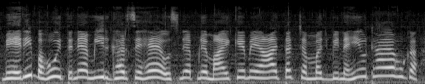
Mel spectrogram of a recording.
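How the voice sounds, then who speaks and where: Woman acting a bossy, greedy older mother-in-law, high-pitched. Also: fairly quick, close to an everyday voice. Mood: scolding. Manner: scolding, gloating, emphatic. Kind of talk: Hindi cartoon story voice acting.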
